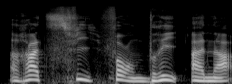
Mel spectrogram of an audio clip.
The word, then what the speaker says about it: Ratsifandrihana: grouve la merveilleuse danseuse SOA ratsfiandri an oui ça se prononce comme ça il dresse son autoportrait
